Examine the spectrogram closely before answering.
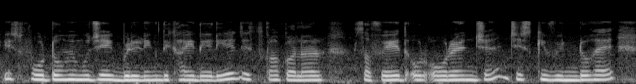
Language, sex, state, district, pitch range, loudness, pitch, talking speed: Hindi, female, Rajasthan, Jaipur, 200-220 Hz, -14 LUFS, 205 Hz, 180 wpm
